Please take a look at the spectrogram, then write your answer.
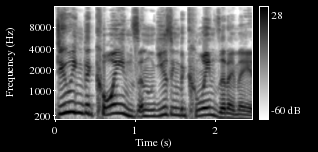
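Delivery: high, loud flustered protest; flustered excuse. Real, not acted. Game master excusing a slip to players, high and flustered.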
